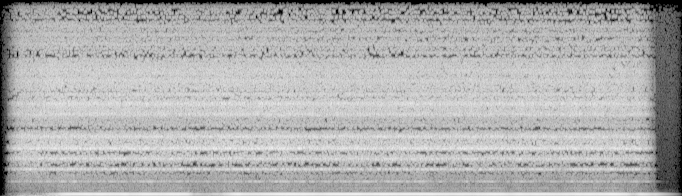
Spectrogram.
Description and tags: Blowing over the opening of a glass bottle.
